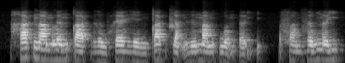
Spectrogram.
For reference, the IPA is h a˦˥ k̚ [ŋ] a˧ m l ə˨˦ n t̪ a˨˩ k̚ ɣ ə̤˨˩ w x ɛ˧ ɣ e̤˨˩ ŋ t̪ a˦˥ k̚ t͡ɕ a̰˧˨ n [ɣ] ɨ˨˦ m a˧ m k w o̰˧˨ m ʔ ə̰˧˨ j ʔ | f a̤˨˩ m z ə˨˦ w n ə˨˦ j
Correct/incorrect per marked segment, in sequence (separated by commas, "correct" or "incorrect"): incorrect, correct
